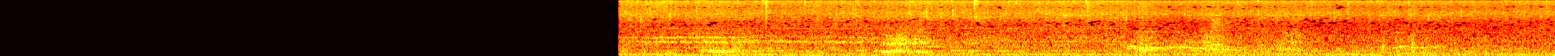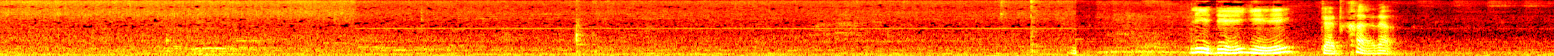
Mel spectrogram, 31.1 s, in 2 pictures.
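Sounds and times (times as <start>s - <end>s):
meat sizzling in oil: 6.2s - 19.2s, 20.2s - 26.3s
spoon scraping a pan: 8.6s - 9.9s.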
